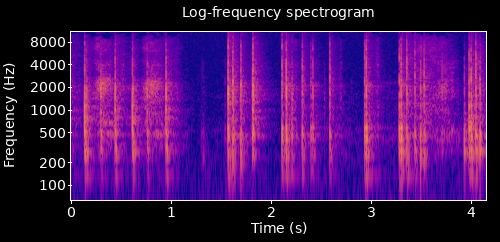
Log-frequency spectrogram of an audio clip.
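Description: Long white acrylic nails tap quickly on the back side of a glossy printed cardboard toothbrush box held upright in both hands. About eighteen short, dry taps come in quick bursts with brief pauses, each a hollow, papery click that dies away almost at once.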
